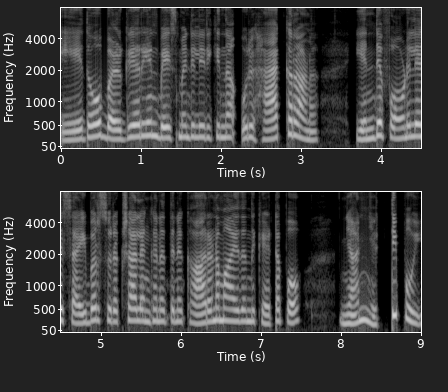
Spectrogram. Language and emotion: Malayalam, surprised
